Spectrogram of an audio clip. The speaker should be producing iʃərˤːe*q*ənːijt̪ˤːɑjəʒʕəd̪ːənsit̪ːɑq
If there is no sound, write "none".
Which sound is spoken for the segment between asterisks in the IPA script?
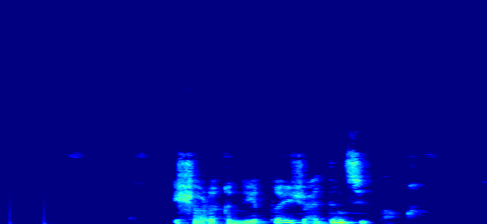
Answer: q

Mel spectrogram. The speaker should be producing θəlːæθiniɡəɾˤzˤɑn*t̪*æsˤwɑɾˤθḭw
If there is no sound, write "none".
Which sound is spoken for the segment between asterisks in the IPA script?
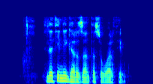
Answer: t̪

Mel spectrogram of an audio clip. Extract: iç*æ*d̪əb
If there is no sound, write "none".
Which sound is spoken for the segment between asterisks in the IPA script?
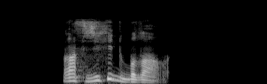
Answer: i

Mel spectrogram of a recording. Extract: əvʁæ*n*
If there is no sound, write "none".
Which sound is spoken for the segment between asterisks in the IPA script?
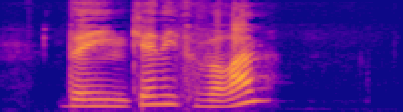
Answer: m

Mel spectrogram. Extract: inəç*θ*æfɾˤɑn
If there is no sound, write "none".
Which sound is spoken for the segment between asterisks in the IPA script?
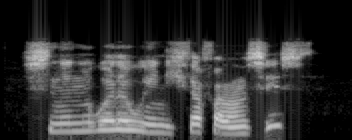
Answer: θ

